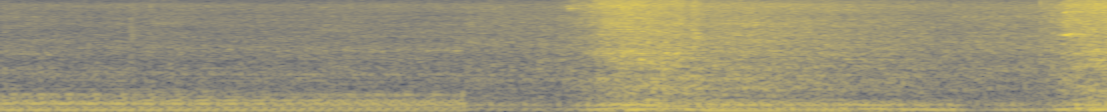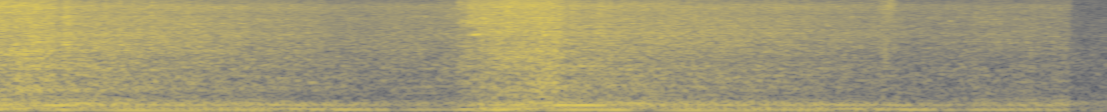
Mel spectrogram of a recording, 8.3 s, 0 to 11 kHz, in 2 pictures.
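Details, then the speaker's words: Chevrolet Silverado Trail Boss Z71 just after a no-weld bolt-on Flowmaster Super 44 muffler install, U-clamps not yet fitted: deep steady burble with three clean throttle blips, no rattles or leaks, subtle. "Start it up. Yeah. Sounds good. Sounds real good."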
